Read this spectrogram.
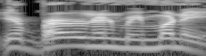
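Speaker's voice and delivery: loud, high, belted cartoon character voice. Asked to do it again, the speaker repeats the cartoon line as a Mr. Krabs impression. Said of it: "That was quite good".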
